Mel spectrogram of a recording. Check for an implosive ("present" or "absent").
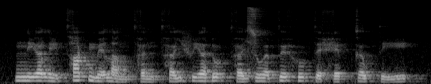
present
